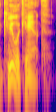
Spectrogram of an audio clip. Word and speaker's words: coelacanth: Meet the coelacanth, pronounced Coelacanth.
